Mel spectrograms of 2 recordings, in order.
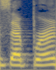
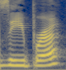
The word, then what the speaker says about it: zebra: You know, we say zebra, not zebra.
